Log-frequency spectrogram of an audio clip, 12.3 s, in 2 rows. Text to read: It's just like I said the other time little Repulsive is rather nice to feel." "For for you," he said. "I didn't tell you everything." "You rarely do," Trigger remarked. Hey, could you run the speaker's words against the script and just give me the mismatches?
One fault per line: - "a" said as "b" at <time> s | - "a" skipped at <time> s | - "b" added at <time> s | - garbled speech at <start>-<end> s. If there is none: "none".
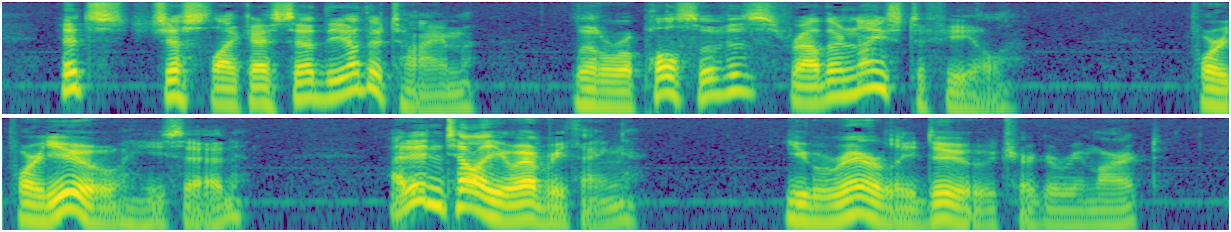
none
